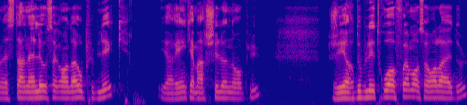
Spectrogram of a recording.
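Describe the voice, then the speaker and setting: Speaking fairly quickly in a Quebec accent, a man with a medium-pitched, dark, mellow voice keeps a monotone, flat intonation and leaves long, frequent pauses. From Gatineau, Quebec. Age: 20s. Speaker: testimony giver, program graduate. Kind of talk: testimony.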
